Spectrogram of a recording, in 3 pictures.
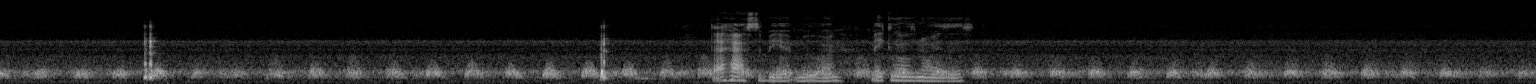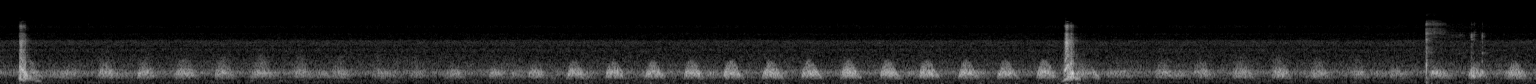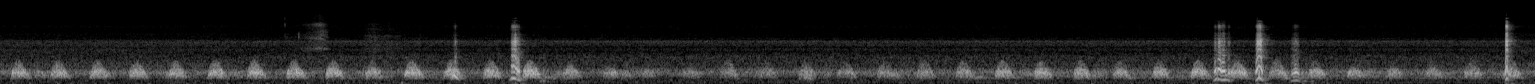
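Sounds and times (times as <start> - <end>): doppler fetal heartbeat pulse: 0.0 - 46.0
sharp thumps: 1.4 - 1.7.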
